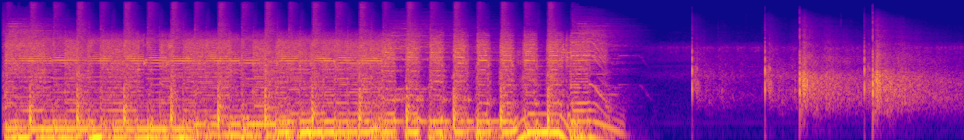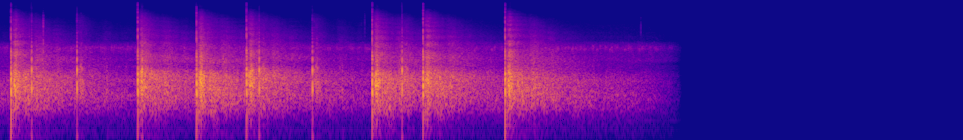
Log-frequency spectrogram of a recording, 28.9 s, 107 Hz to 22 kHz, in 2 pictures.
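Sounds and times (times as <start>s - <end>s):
firework hiss and crackle: 9.6s - 24.6s
firework bangs: 9.7s - 24.3s.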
